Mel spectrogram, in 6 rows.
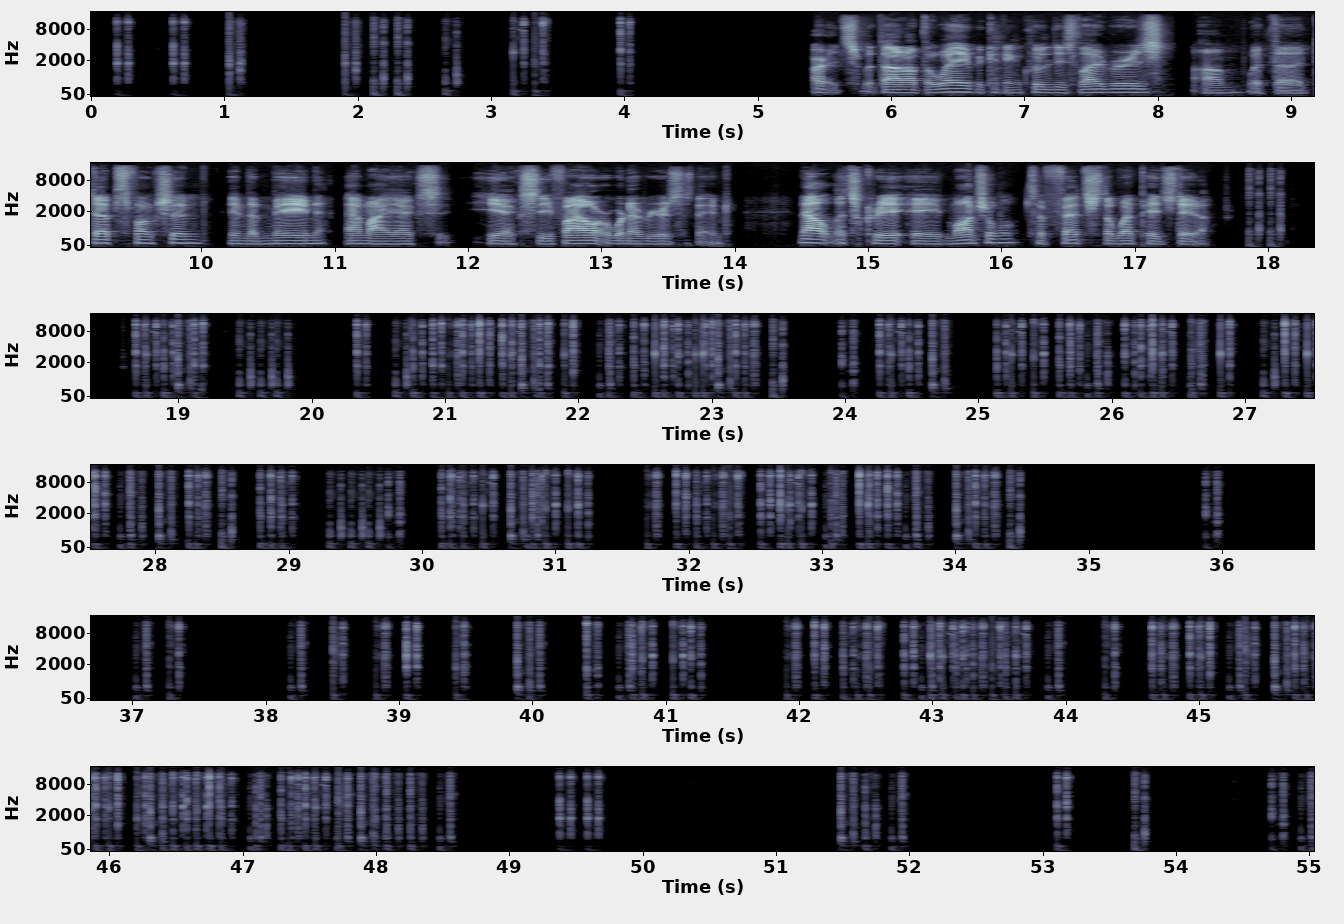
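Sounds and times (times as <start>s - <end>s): computer keyboard typing: 1.9s - 3.4s, 17.8s - 34.5s, 38.2s - 41.3s, 41.9s - 48.6s.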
